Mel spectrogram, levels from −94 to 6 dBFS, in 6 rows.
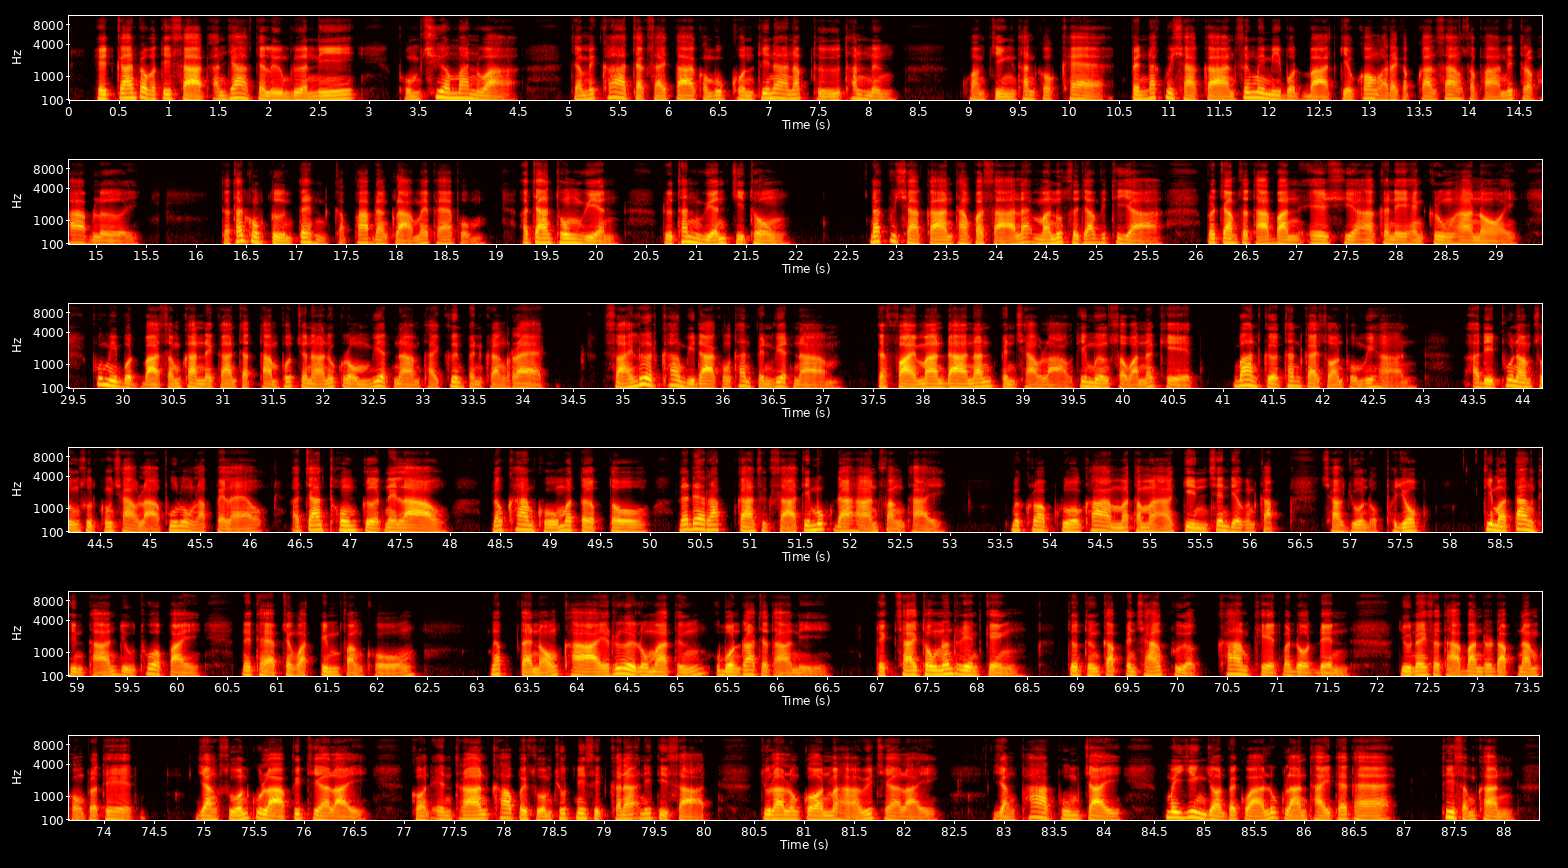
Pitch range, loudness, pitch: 100-125 Hz, -30 LUFS, 110 Hz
